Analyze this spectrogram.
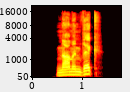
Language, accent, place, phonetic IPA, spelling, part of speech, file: German, Germany, Berlin, [ˌnaːmən ˈvɛk], nahmen weg, verb, De-nahmen weg.ogg
- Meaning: first/third-person plural preterite of wegnehmen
